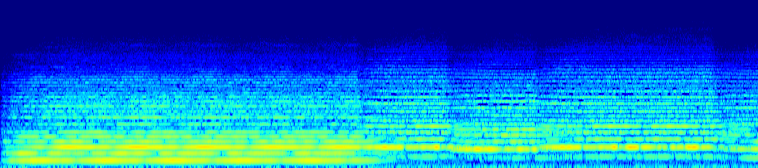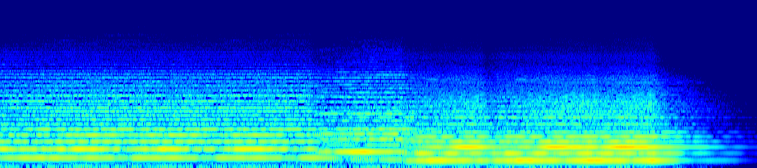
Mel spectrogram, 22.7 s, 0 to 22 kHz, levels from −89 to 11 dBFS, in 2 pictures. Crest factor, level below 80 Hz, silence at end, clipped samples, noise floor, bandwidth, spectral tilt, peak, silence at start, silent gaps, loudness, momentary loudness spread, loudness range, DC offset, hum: 14 dB; -58 dBFS; 0.6 s; under 0.1%; -61 dBFS; 8 kHz; -8 dB/octave; -14 dBFS; 0 s; none; -29 LUFS; 7 LU; 4 LU; under 0.1%; none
